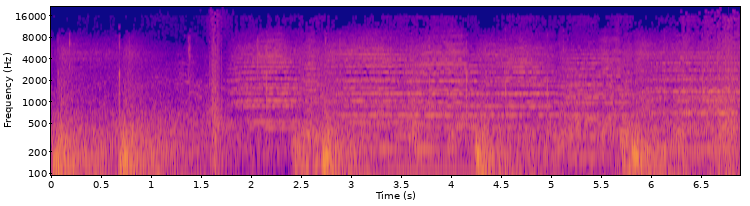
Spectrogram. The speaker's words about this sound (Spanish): No sé si escuchamos esa levantada. Pues si se acaba de levantar el paso. Paso en este caso, no sé si lo habéis comentado, a Costal, eh, llevado por costaleras.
